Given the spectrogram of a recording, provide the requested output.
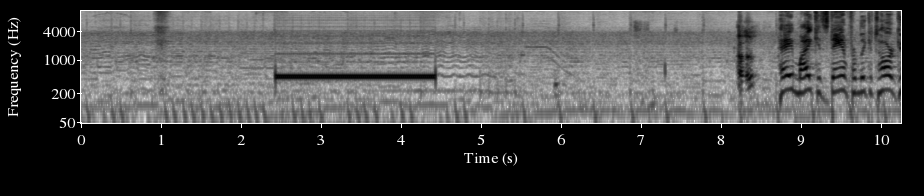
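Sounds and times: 
telephone ringback tone of an outgoing call through a soundstage phone system: 0:02.4 - 0:04.5
speech: 0:08.7 - 0:10.2.

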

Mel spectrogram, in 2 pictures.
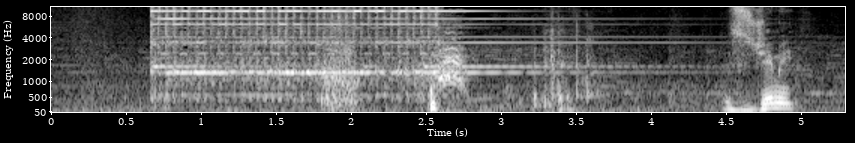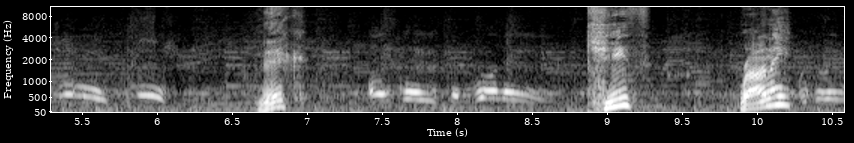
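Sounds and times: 
telephone bell ringing: 0:00.7 - 0:05.1
speech: 0:04.5 - 0:05.1, 0:06.7 - 0:07.1, 0:09.0 - 0:09.3, 0:09.9 - 0:10.4.

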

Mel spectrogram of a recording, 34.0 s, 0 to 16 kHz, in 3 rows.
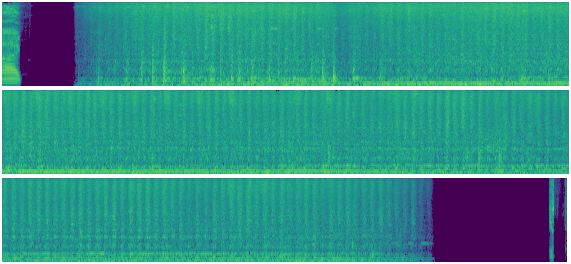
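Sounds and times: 
speech: 0:00.0 - 0:00.5
rhythmic clattering of train wheels on rails: 0:01.5 - 0:31.2
steam locomotive train rumbling across a railway bridge: 0:01.5 - 0:31.4.

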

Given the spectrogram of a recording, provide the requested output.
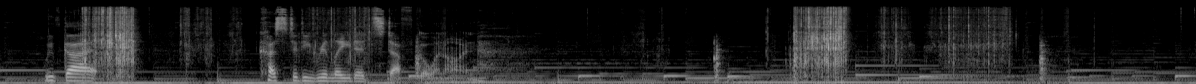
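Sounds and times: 
soft steady music: 0:00.0 - 0:11.9
speech: 0:00.4 - 0:01.2, 0:02.6 - 0:05.0
shuffling a deck of tarot cards for a tarot reading: 0:00.8 - 0:03.9, 0:07.7 - 0:11.0.

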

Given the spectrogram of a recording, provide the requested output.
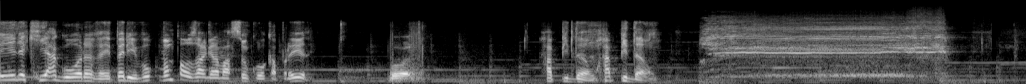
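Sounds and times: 
speech: 0:00.0 - 0:03.2, 0:03.9 - 0:04.3, 0:05.4 - 0:07.4
pig squealing shrilly: 0:07.0 - 0:09.9.

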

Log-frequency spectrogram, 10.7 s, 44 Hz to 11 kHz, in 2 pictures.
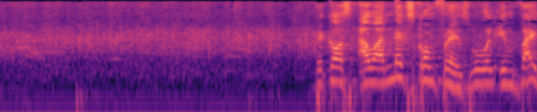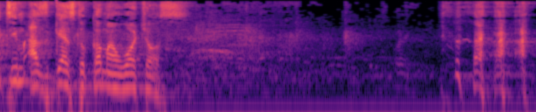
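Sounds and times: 
audience applauding a man: 0:00.0 - 0:05.0
speech: 0:03.2 - 0:07.3
laughter: 0:09.8 - 0:10.7.

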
